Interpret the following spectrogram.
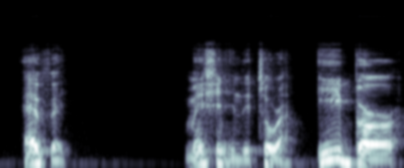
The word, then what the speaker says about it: Eber: Eber, as you read it from um, left to right, is not the ancient Hebrew pronunciation. This is the Indo-European languages style of pronunciation. It's now read Eber. It's Ever. You read it from right to left, and the B is only by default.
